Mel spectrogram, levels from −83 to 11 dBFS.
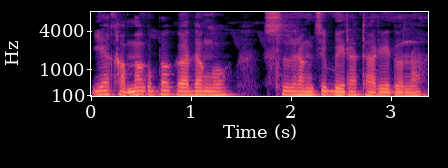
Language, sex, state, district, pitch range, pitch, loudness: Garo, male, Meghalaya, North Garo Hills, 120-130 Hz, 125 Hz, -14 LUFS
